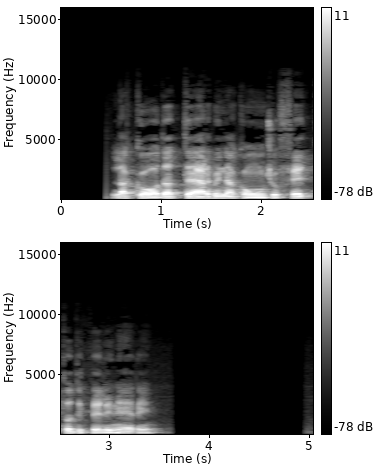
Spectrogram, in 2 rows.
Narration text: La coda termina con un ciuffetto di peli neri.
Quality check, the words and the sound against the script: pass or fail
pass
